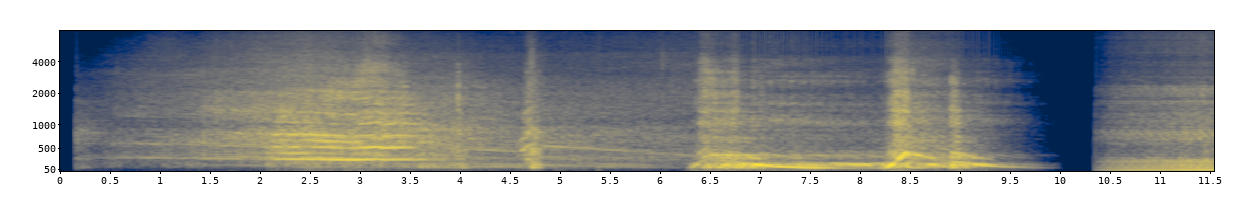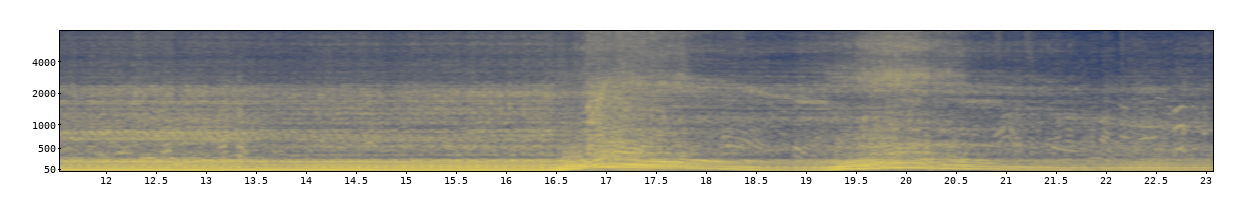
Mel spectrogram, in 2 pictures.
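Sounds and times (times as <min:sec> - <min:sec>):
car engine revving: 0:00.2 - 0:09.5, 0:10.4 - 0:23.0
car engine idling: 0:10.4 - 0:19.6, 0:20.5 - 0:23.0.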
